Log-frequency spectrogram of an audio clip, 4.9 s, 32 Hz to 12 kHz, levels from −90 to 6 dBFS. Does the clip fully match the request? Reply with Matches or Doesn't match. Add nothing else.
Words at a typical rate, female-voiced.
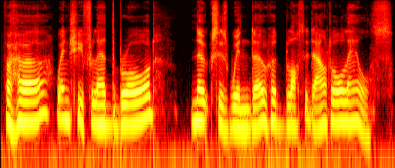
Doesn't match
